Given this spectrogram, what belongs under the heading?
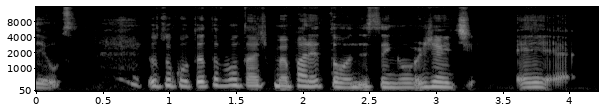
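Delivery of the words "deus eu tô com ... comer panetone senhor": put-on childlike crying, pleading through tears. Retelling a past prayer to God, reenacting crying like a child. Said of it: "eu chorei que nem criança falando".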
